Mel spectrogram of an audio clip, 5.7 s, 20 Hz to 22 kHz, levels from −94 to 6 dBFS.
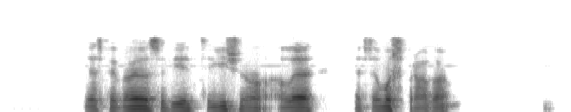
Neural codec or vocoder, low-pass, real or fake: codec, 16 kHz, 2 kbps, FunCodec, trained on LibriTTS, 25 frames a second; 5.4 kHz; fake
